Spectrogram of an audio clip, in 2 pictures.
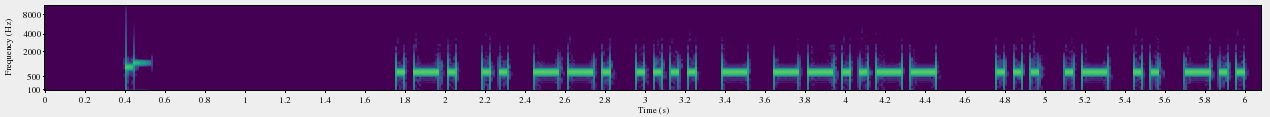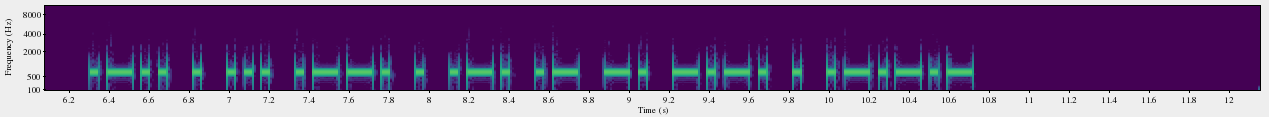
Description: Morse code, heard as a keyed tone, about 28 wpm, 700 Hz. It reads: RIGHT, SAID LESPERANCE.
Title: A Sound Of Thunder 28wpm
